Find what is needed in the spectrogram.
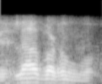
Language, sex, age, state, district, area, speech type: Tamil, male, 60+, Tamil Nadu, Salem, rural, conversation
